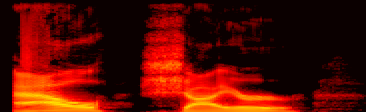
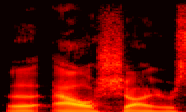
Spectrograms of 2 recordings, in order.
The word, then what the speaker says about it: Alshire: Now, before we jump into his college and kind of what he was able to accomplish there, his name is pronounced Azeez, right, U-H, if you look at the pronunciation, Azeez, and it's Alshire. Alshire. So like if you think about like the Hobbits, right? The Shire, Alshire. So Azeez Alshire is the way you pronounce it, which pronouncing things is not my thing.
